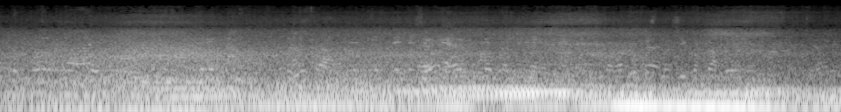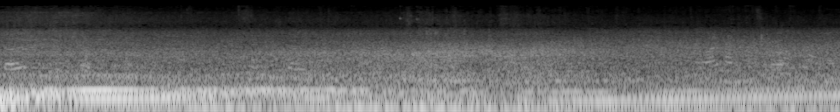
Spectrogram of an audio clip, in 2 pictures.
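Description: Street ambience: a motor vehicle passing close by, its low engine sound swelling to its loudest about six to eight seconds in and then fading, with people's voices chatting in the background.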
